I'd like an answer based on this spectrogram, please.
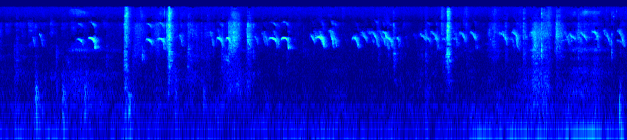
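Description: Faint, rapid high chirps of small birds, repeated over and over, with a few short clicks in between.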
